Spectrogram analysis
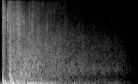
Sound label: atk inkgun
